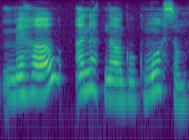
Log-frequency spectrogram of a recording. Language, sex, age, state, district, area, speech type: Kashmiri, female, 30-45, Jammu and Kashmir, Ganderbal, rural, read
